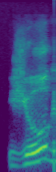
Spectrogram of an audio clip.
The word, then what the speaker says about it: योग: तो शब्द है योग। तो ग में अ है, मगर अ को बोलना नहीं है, योगा नहीं है, योग, कर्म, धर्म।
